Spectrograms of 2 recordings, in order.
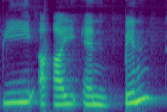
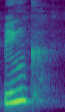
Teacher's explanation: تو نون ساؤنڈ جو ہے وہ انکلیئر ہو جاتی ہے یا صاف سنائی نہیں دیتی ہے ، کیونکہ زبان کی ٹپ اوپر کے ہارٹ پیلیٹ کو touch · نون sound of N جو ہے وہ ایک دم کلیئر ہے، زبان کی نوک کو ہارٹ پیلیٹ سے اوپر کے تالو سے ٹچ کرنے سے پن این ساؤنڈ کلیئر سنائی دیتی ہے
